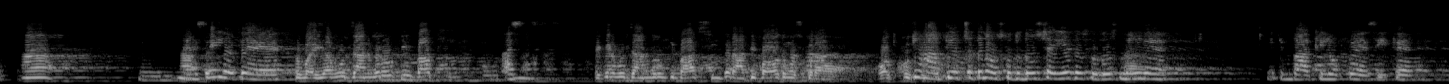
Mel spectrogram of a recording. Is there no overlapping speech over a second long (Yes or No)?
Yes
